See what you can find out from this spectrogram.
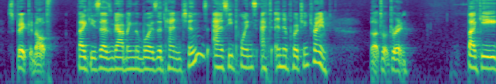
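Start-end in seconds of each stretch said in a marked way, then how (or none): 0.1-0.8 calm adult. A narrator's reading. Adult interrupts the boys. 5.5-6.1 low, soft adult voice; quiet man among excited kids; calm adult. A narrator's reading. Adult points out the train.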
